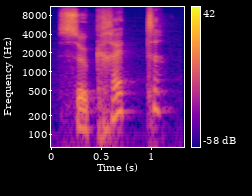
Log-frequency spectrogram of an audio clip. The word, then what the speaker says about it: secrète: Okay, so I tend to insist a little bit on it just to make you hear the difference between the masculine. Secret, secrète. Okay, so you're pronouncing the T.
